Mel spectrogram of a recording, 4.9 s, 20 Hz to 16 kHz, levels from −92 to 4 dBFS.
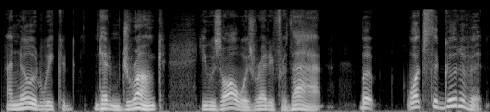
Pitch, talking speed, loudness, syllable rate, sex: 130 Hz, 210 wpm, -20 LUFS, 6.1 syllables/s, male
